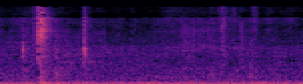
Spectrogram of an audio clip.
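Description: A tarot card being laid down onto a spread of cards on a wooden table: one sharp snap about a third of a second in, with a few lighter card clicks and rustles, over a steady low hum.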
